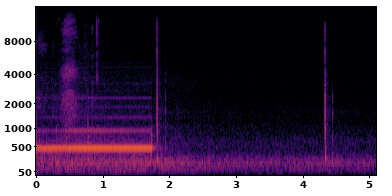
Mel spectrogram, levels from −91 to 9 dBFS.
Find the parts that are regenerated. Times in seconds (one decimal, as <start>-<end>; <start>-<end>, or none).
0.0-0.5; 3.6-5.1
